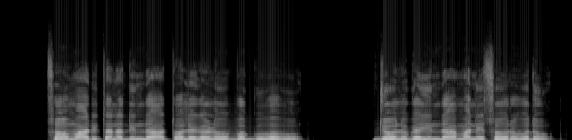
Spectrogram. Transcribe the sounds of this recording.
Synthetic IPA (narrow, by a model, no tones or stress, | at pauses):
soːmaːɾit̪ɐnɐd̪ind̪ɐt̪ɔlɛɡɐɭubɐɡːuʋɐʋu | d͡ʒoːluɡɐjind̪ɐmɐnesoːɾuʋud̪u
